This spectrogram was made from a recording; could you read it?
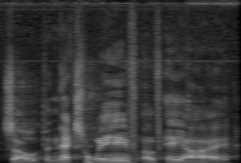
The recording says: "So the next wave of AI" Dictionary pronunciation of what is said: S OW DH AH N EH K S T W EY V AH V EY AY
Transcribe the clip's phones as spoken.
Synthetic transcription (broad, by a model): S OW DH AH N EH K S T W EY V AH V EY AY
